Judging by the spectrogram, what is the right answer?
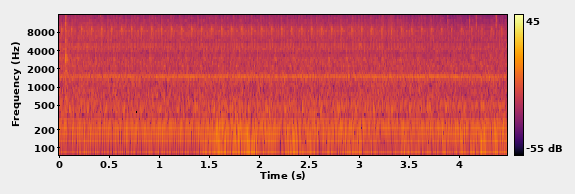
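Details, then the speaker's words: BMW 335i N54 at idle after installing index 12 injectors: a steady idle with fast, even, light ticking. Only a slight improvement; the direct injectors are simply noisy, with the sound insulation cut for an oil catch can adding to it. This is normal injector tick. "as you can hear there's a little bit of an improvement but the injectors are just so damn noisy on this car"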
